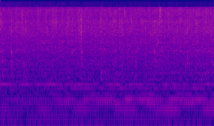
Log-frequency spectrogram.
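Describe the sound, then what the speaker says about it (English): Steady rain falling on cobblestones at night, a continuous dense patter that stays even and loud throughout with no voices. "The rain had begun just after twilight, starting as a whisper against the cobblestones and building steadily into something more insistent."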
